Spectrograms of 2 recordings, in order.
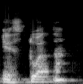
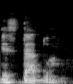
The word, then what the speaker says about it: estatua: Por ejemplo, no se dice estuata, sino estatua.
